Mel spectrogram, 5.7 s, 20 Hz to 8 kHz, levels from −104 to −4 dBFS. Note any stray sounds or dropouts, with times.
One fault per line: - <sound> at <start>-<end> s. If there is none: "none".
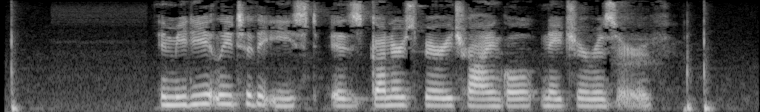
none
